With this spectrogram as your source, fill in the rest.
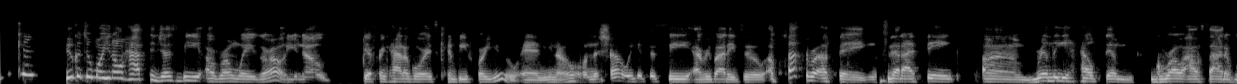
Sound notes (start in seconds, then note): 7.5 chuckles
